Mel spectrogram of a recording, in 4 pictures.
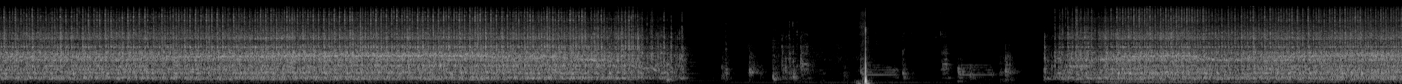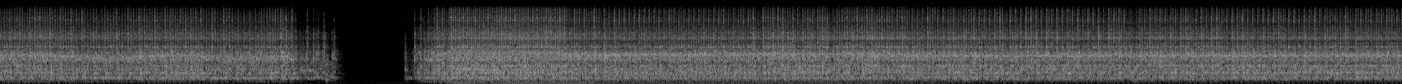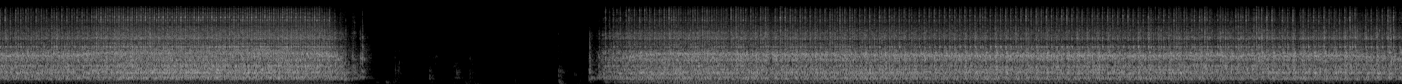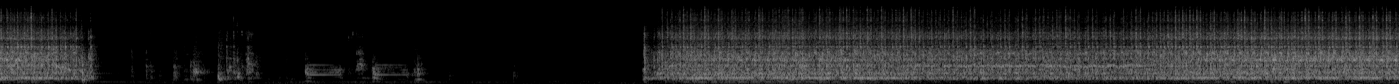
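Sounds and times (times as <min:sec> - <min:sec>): sewing machine stitching: 0:00.0 - 0:06.9, 0:10.4 - 0:17.4, 0:18.1 - 0:31.8, 0:33.9 - 0:43.1, 0:48.5 - 0:56.0.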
